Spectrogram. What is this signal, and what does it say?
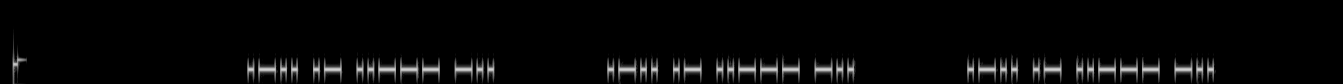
Morse code, heard as a keyed tone, about 22 wpm, 700 Hz. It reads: LA2D LA2D LA2D
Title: DXCC-100 Call Signs - 4 Characters - Repeated 3x - 22wpm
